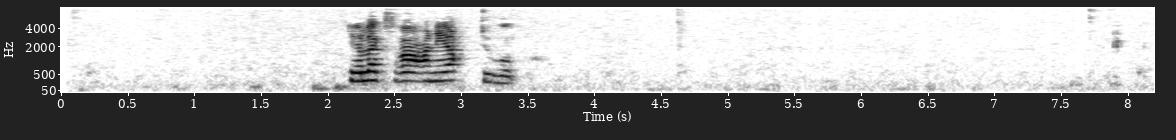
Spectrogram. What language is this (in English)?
Inupiaq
